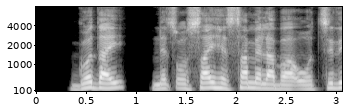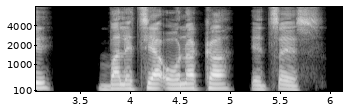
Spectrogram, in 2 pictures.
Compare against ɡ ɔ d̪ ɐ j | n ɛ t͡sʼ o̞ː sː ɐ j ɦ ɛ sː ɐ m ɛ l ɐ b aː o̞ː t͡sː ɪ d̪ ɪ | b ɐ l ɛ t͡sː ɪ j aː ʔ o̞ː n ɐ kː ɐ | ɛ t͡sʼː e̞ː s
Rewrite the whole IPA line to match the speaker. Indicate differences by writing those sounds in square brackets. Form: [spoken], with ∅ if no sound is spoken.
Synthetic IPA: ɡ ɔ d̪ ɐ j | n ɛ t͡sʼ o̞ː sː ɐ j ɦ ɛ sː ɐ m ɛ l ɐ b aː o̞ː t͡sː ɪ d̪ ɪ | b ɐ l ɛ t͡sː ɪ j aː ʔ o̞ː n ɐ kː ɐ | ɛ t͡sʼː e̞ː s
